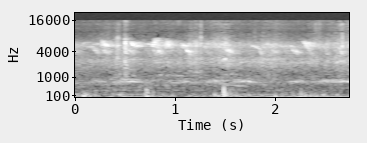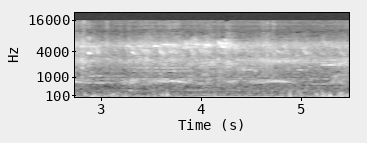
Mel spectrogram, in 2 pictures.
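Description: Faint birdsong: a run of short, arching calls repeated a few times a second, with quick higher chirps above them. A soft knock comes about one and a half seconds in.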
